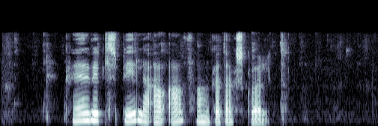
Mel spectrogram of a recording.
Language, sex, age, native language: Icelandic, female, 40-49, Russian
